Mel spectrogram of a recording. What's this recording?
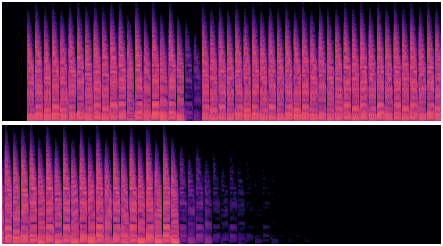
This was made by me as a level up sound effect. It can also be used for exciting moments or other important events in videos or video games. It has two tracks, one at a much faster tempo, and the second at a much slower tempo.
game, gaming, level, power, video, sifi, up, synth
